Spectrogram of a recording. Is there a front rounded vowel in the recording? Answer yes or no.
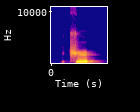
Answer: yes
